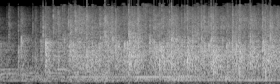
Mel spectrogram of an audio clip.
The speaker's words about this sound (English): A round of applause.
